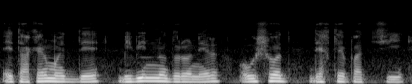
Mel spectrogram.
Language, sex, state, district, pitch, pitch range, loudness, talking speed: Bengali, male, Assam, Hailakandi, 130 Hz, 120-140 Hz, -15 LUFS, 100 wpm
